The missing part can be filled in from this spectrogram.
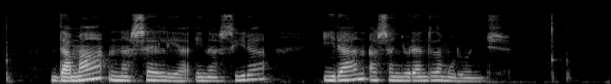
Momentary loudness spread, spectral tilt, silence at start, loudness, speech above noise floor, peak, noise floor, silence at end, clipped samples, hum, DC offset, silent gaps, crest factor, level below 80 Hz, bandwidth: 13 LU; -5.5 dB/octave; 0.05 s; -23 LUFS; 34 dB; -2 dBFS; -57 dBFS; 0.6 s; under 0.1%; none; under 0.1%; none; 22 dB; -66 dBFS; 11.5 kHz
